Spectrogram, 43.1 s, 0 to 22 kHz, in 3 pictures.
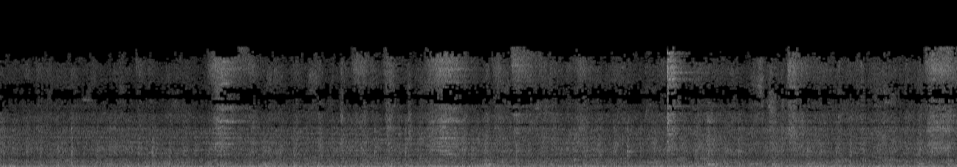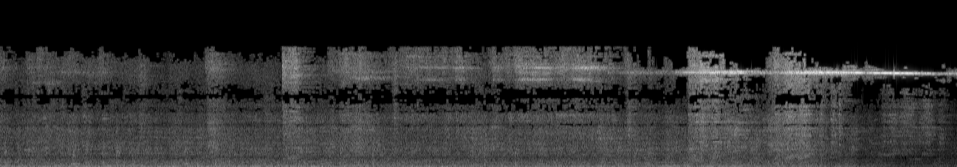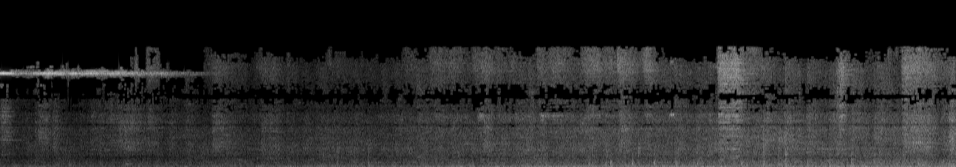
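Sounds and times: freight cars rumbling on rails: 0:00.0 - 0:43.0
high wheel squeal: 0:24.4 - 0:31.3.

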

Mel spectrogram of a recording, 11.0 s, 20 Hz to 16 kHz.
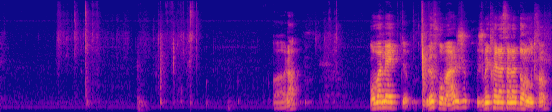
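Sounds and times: plastic packaging crinkles and clicks: 0:01.1 - 0:04.3.

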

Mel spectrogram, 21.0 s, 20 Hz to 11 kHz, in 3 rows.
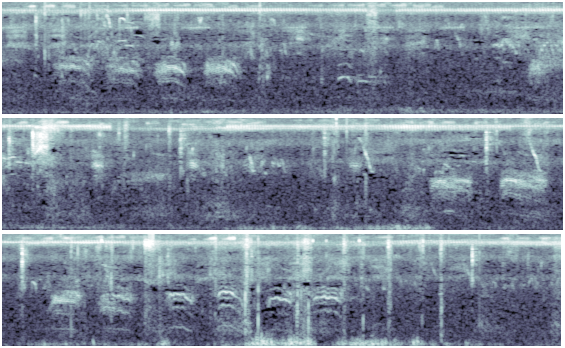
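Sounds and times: crows cawing faintly: 0:00.6 - 0:03.3, 0:12.2 - 0:13.9, 0:14.5 - 0:18.7.

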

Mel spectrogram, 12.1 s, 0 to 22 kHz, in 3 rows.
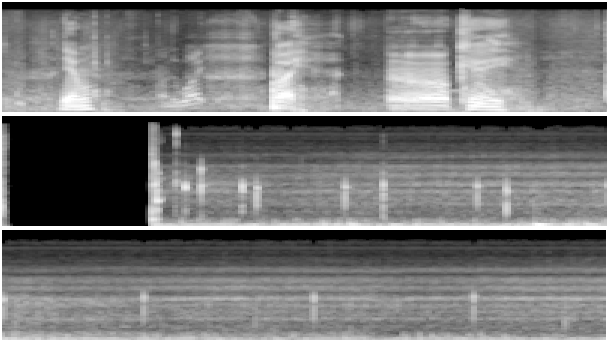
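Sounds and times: small underwater clicks: 0:05.0 - 0:12.0
underwater rumble of moving water: 0:05.0 - 0:12.0.

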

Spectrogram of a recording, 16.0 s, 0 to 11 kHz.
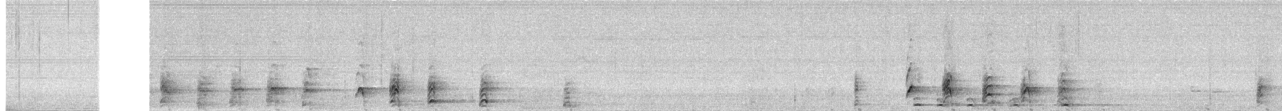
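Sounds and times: dog barking: 0:02.0 - 0:06.4, 0:07.0 - 0:07.3, 0:10.7 - 0:14.0, 0:15.7 - 0:16.0.

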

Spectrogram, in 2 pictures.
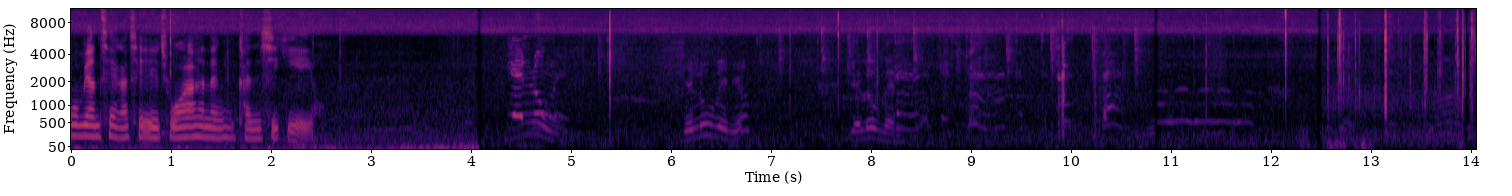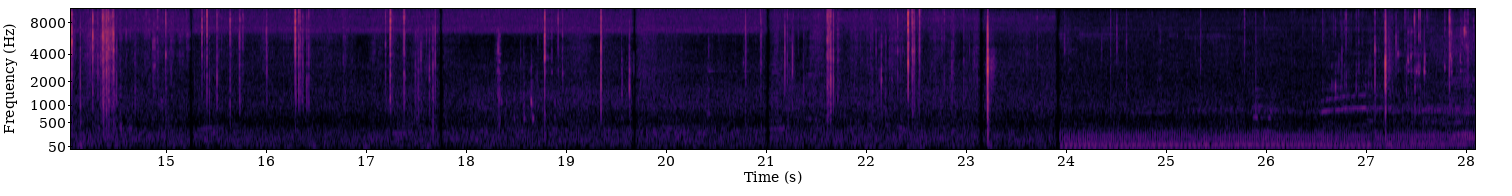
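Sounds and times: steady low hum: 0:00.0 - 0:04.4
paper packet crinkling and tearing: 0:12.6 - 0:16.5.

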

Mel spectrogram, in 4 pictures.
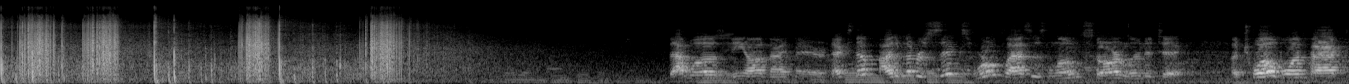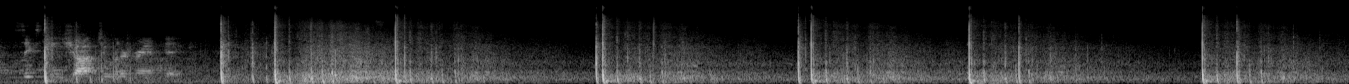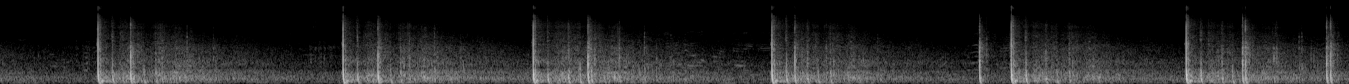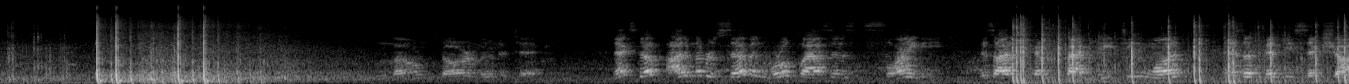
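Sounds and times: firework shots with crackle: 0:00.0 - 0:04.8, 0:15.7 - 0:24.9, 0:25.5 - 0:34.0, 0:34.6 - 0:43.8, 0:50.6 - 0:53.9.

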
